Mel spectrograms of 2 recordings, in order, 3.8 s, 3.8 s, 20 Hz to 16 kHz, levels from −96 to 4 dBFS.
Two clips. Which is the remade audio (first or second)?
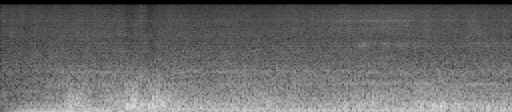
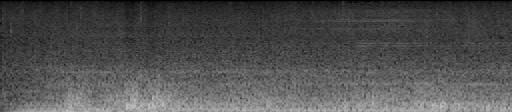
first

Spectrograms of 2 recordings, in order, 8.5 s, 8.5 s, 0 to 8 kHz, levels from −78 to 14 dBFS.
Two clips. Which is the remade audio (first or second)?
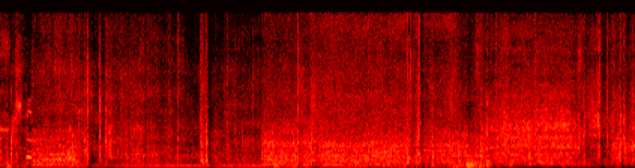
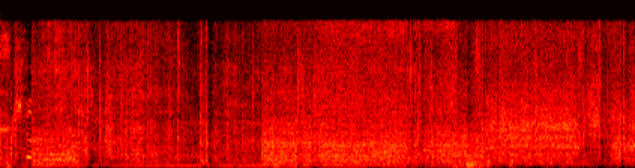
first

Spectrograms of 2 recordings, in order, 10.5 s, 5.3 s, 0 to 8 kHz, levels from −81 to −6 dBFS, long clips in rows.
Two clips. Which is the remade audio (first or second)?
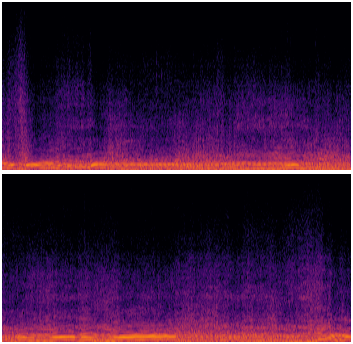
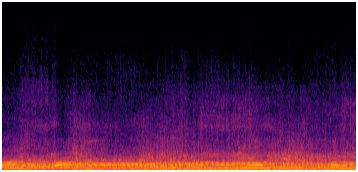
first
